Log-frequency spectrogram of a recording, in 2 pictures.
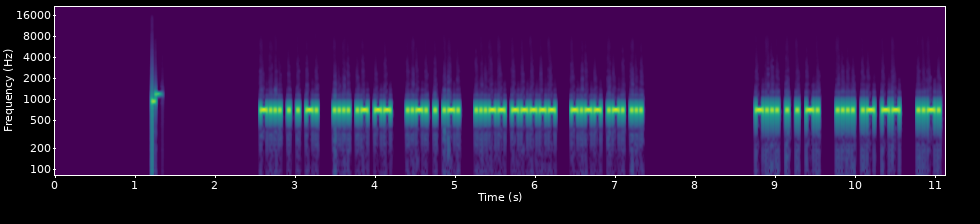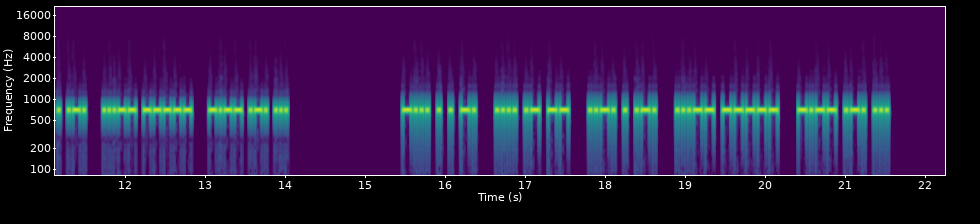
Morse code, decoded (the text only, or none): BEEN HAM FER 30 YRS BEEN HAM FER 30 YRS BEEN HAM FER 30 YRS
